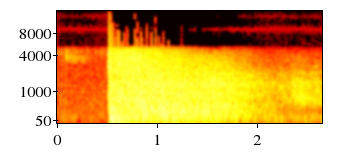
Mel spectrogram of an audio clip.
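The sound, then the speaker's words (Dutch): A single loud gunshot near houses bursts out of near-silence, a sharp blast whose heavy, rumbling tail rings on and slowly decays over the following two seconds. “Er wordt geschoten.”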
